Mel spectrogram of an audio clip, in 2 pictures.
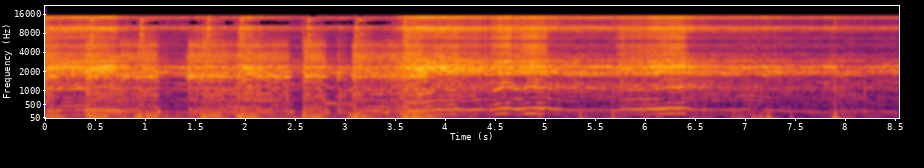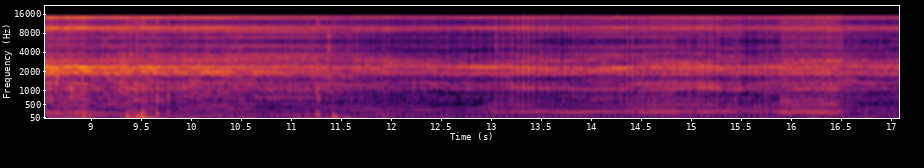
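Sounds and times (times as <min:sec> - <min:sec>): thumps from the track: 0:00.0 - 0:04.3
motocross bike engine: 0:00.0 - 0:17.0.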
